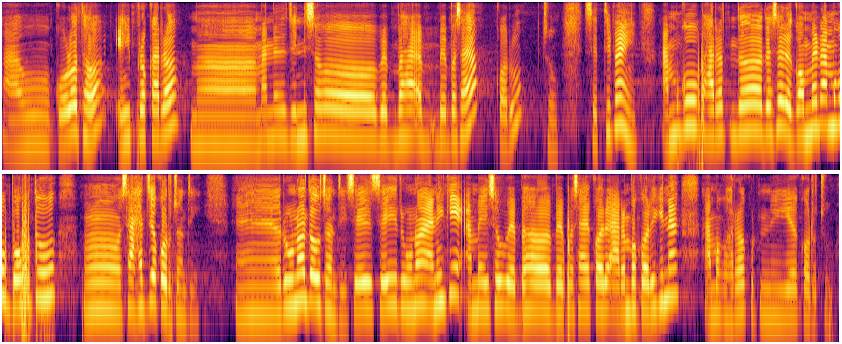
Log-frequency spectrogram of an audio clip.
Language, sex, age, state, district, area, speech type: Odia, female, 45-60, Odisha, Dhenkanal, rural, spontaneous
